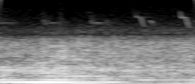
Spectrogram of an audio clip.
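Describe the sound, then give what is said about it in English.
A steady, low airplane engine drone from a plane in flight, a constant hum with a faint tonal whine riding on top, unbroken from start to finish and with no voices. “This plane is that metaphor.”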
